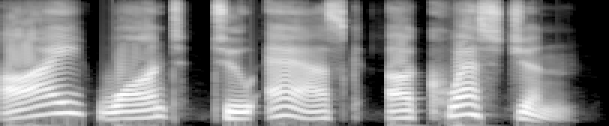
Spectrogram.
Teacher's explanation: you can say want to and still link the t to the next word.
